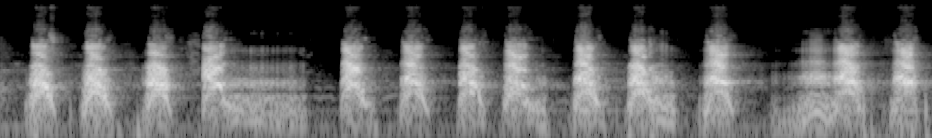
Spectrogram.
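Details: A playful Rottweiler puppy excited by mice yaps steadily and rapidly, high-pitched barks coming in a near-continuous stream, broken once by a short low growl.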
